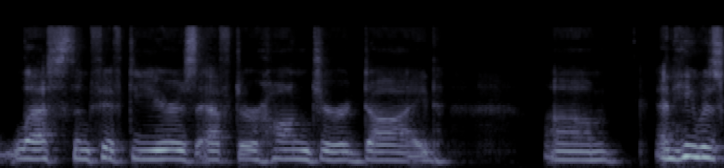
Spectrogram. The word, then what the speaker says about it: Hongzhi: And Hongjur is pronounced Hongjur.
